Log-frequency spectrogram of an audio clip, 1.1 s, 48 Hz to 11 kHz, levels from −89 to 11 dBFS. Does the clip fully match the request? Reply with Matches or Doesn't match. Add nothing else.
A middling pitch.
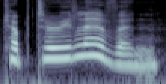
Doesn't match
